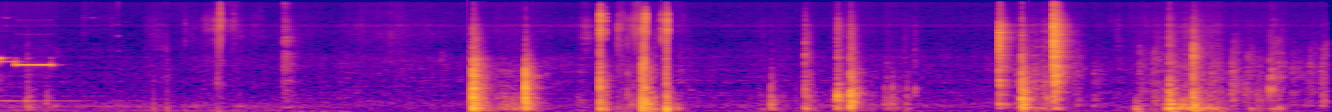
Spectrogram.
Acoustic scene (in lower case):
kitchen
